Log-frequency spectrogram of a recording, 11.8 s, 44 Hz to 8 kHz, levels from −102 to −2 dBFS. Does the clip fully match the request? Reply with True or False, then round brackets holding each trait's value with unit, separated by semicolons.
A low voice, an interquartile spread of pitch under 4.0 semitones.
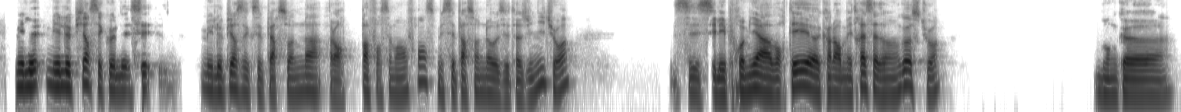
False (115 Hz; 4.3 semitones)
